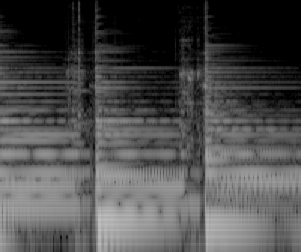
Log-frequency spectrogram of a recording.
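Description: Background music: three strummed acoustic guitar chords about a second and a half apart, each left ringing.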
